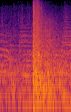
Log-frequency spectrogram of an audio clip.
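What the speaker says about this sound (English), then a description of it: "I think they just got grenaded" A single loud grenade blast in the World War I trench game All Quiet In Trenches, a sudden sharp burst over a low rumbling battlefield hum, with a brief voice nearby.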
